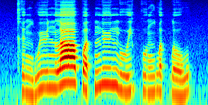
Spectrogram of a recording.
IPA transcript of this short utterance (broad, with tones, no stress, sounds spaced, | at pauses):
kʰ ɪ˨˩ ŋ w yː˧ n l aː˥ p ɐ˨˥ t̚ n̪ yː˥ n̪ uː˨˥ j kʷ ɐ˨˧ ŋ w ɐ˧ k̚ l o˨˥ w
